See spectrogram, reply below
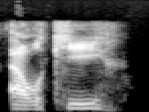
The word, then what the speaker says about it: Elki: Um, it's pronounced Elki, E L K I yes like, underscore yes.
